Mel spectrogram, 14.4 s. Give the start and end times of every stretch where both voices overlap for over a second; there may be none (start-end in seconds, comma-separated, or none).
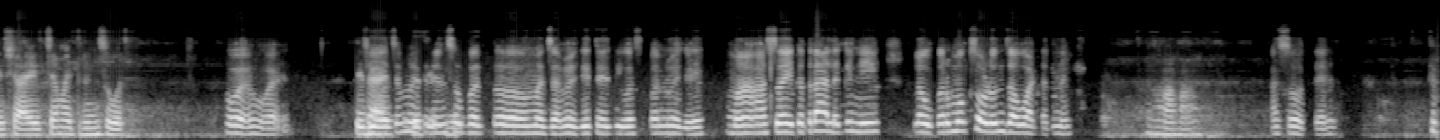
3.7-4.9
